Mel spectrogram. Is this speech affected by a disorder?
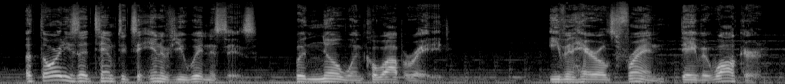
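No.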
